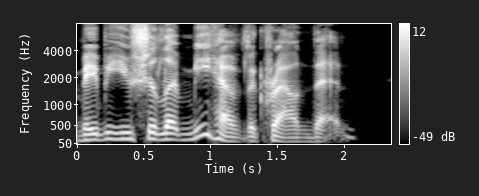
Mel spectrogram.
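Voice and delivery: acted, very calm mock delivery. Retelling a Power Rangers episode, acting out a character's line, imitating a calm delivery. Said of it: "like very calmly".

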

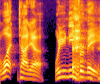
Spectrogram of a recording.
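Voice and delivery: groggy, half-awake, just-woken voice. Retelling a scene, Zordon just waking from a nap: imitating him just woken. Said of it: "just waking up from a nap".

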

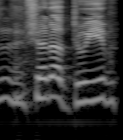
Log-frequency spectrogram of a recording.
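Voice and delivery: put-on highfalutin accent. Retelling a line from the episode: Skull's highfalutin accent. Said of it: "in, like, the highfalutin accent".

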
